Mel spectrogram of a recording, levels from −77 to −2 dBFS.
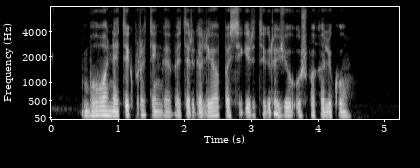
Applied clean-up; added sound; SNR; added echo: none; none; none; none.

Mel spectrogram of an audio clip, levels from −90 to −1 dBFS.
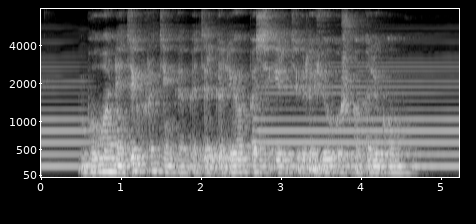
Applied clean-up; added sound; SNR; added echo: none; Wind instrument, woodwind instrument; 9 dB; reverberation time 0.9 s.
